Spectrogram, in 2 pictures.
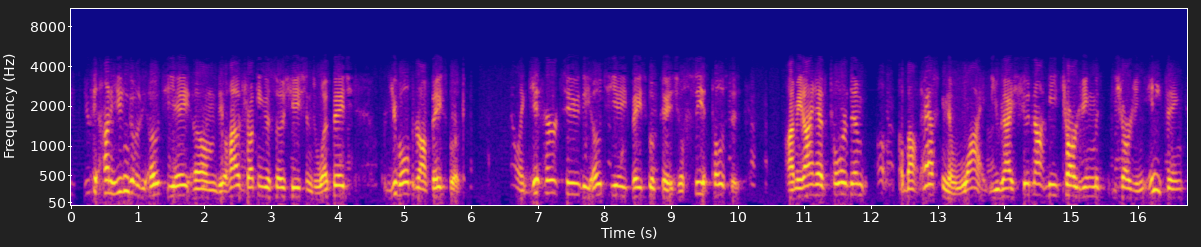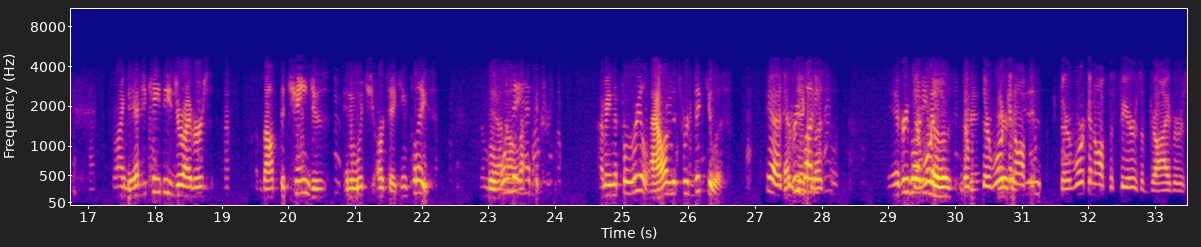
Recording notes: The phone lines are opened for the callers to decide what they want to talk about.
